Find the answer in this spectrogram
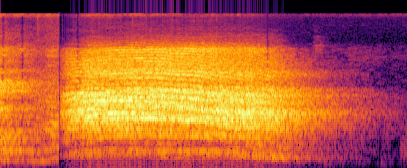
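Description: A class of children answering together in a loud, drawn-out chorus, which fades out over the last second.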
